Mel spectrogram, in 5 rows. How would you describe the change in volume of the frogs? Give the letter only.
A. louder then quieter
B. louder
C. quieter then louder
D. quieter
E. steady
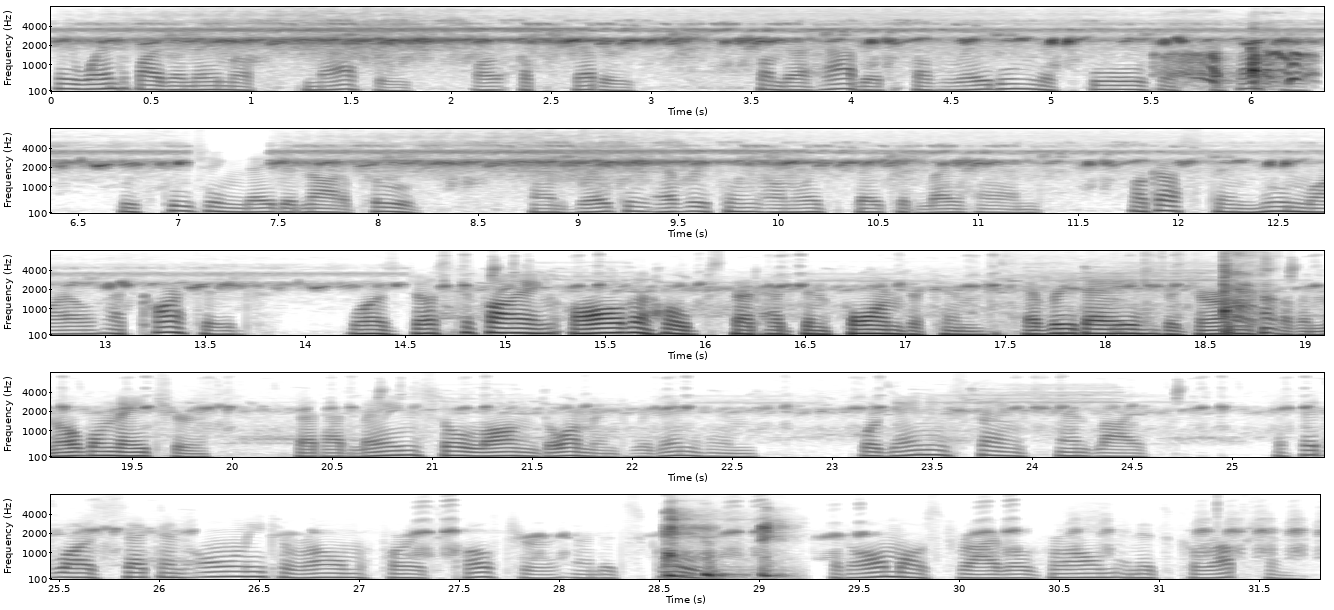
D.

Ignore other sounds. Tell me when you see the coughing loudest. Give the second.
6 s.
